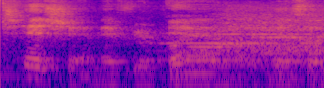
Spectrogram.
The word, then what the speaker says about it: Titian: The name is pronounced Titian if you're playing this at home.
